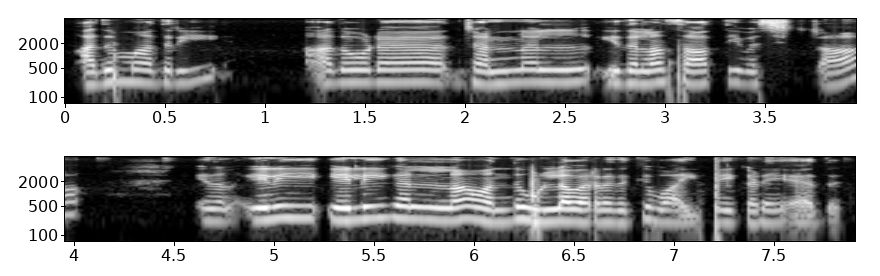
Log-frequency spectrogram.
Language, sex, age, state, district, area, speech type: Tamil, female, 30-45, Tamil Nadu, Sivaganga, rural, spontaneous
